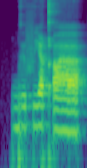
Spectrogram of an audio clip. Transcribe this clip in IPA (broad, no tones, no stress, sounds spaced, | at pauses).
b ɨ f i qʼ a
